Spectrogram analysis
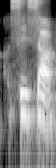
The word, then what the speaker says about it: CSAR: main chinese cosmetic regulation is called uh csr czar so sometimes i call them just star easier for me to pronounce and so c-s-a-r i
